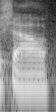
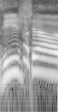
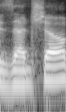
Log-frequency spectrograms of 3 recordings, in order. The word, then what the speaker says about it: Zsh: otherwise but if you're people say Z shell because that's just how they say Z in some places um I have a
